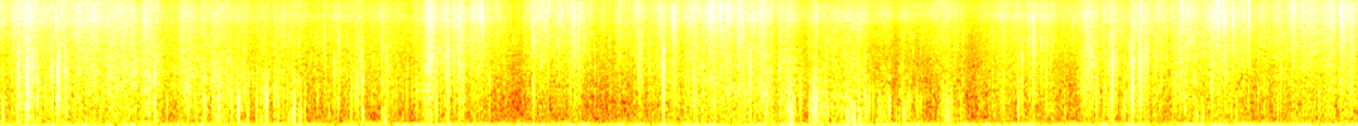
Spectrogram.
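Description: A cotton swab on a long wooden stick rubs and scratches inside the ear canal of a hand-sized, soft, skin-coloured silicone ear model held in one hand, with a Sony pin microphone clipped behind it. The result is a steady, close-up scratching and crackling texture with brief dry clicks over a constant low rumble, staying quiet throughout.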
